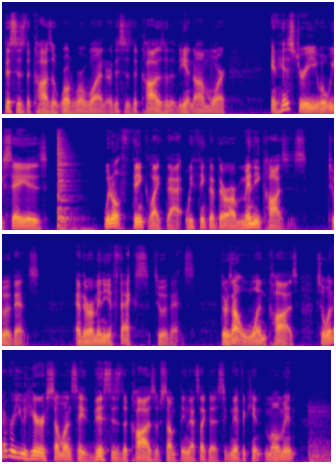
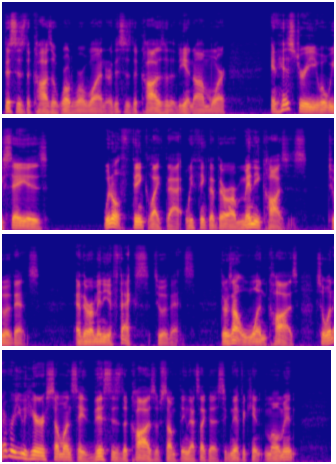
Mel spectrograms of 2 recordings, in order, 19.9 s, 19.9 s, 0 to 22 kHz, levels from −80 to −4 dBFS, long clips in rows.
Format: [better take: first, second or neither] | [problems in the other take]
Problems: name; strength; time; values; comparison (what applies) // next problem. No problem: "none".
second | clattering dishes; noticeable; at 6 s; peak 3 dB below the speech // footsteps; faint; at 19 s; peak 15 dB below the speech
